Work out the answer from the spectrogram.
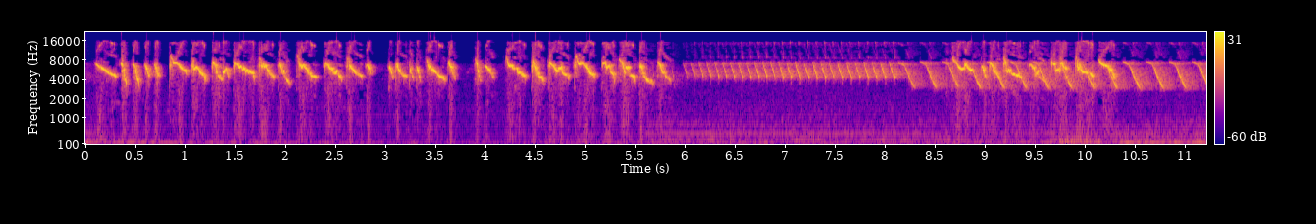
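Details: Canary song used as a master for competition birds: rapid repeated chirping phrases with brief pauses, then a long even buzzy trill of about two seconds, followed by a lower, faster rolling trill.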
